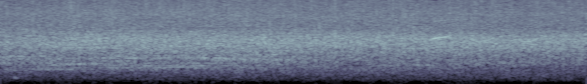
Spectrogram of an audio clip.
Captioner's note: applause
